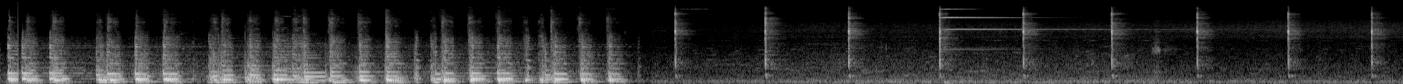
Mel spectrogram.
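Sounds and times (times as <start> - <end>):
bell-like ding: 9.4 - 11.5.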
